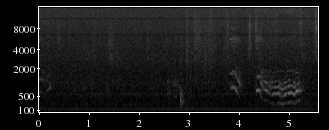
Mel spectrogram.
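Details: Fawn male Chihuahua-Poodle mix puppy born 9 July, indoors: a few short, high, falling squeaks, then a louder wavering, quavering whine near the end, over a steady low electrical hum.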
